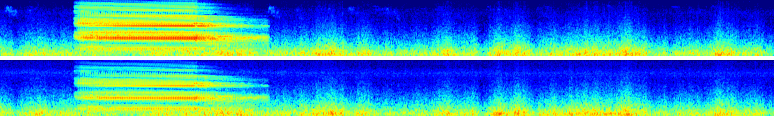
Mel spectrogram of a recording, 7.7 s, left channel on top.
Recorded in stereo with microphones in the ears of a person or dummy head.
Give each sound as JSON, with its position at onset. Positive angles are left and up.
{"t": 0.7, "sound": "a car horn", "side_deg": 45}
